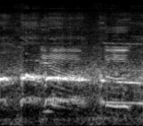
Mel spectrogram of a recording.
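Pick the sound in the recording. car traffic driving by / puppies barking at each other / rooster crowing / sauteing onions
rooster crowing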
